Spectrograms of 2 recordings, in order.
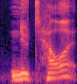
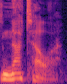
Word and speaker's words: Nutella: this but I think I just found out that Nutella is pronounced we've been saying it wrong the whole time oh great Nutella Nutella no it's so we got into this we say we say Nutella here in America okay but it's Nutella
